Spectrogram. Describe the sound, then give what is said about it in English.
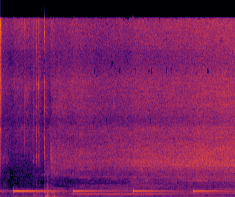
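A car's power window motor whirs as the glass rolls up, a steady mid-pitched electric hum running in several short pulses with a faint clunk near the start, no voices. “Let me roll that window up, see if that dog sound will go away.”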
